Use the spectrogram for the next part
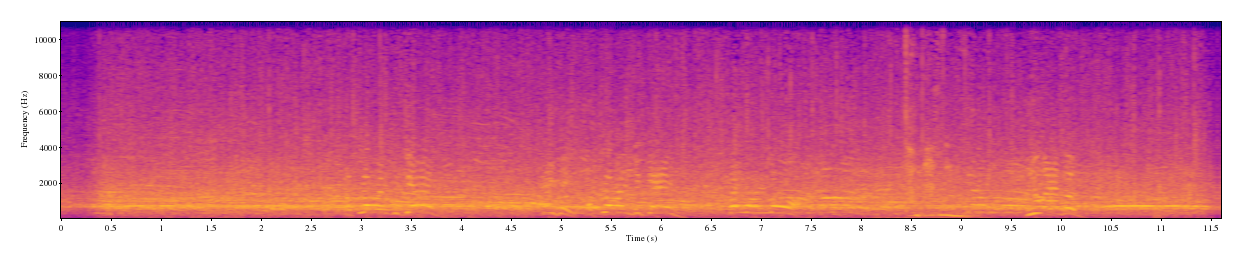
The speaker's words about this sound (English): John sits in the audience and applauds with a satisfied smile.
